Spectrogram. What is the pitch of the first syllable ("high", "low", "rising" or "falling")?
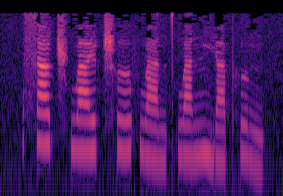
high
